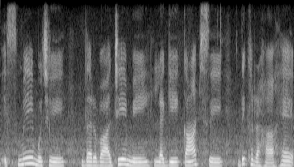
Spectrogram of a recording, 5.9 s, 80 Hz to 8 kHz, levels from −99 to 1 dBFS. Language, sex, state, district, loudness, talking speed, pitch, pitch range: Hindi, female, Madhya Pradesh, Katni, -14 LUFS, 100 wpm, 180 Hz, 170-205 Hz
